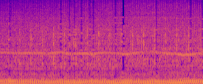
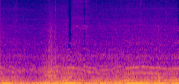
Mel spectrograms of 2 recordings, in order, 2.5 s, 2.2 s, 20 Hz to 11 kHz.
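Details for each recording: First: VW Corrado at its first startup in about two years, after nearly blowing the motor; it cranked a while before catching. An even, settled idle with a faint steady high whine and no misses or knocks sounds healthy, though it later would not idle or drive well. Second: VW Corrado on first startup in years (build begun 2014), no tach, owner hoping the thermostat works: cold engine hunts and stumbles, needing throttle blips to stay running, and won't settle; it won't idle or drive but starts. Rough idle, stalls cold, cause unknown.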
